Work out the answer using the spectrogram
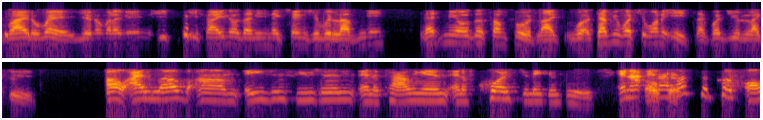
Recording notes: On the phone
